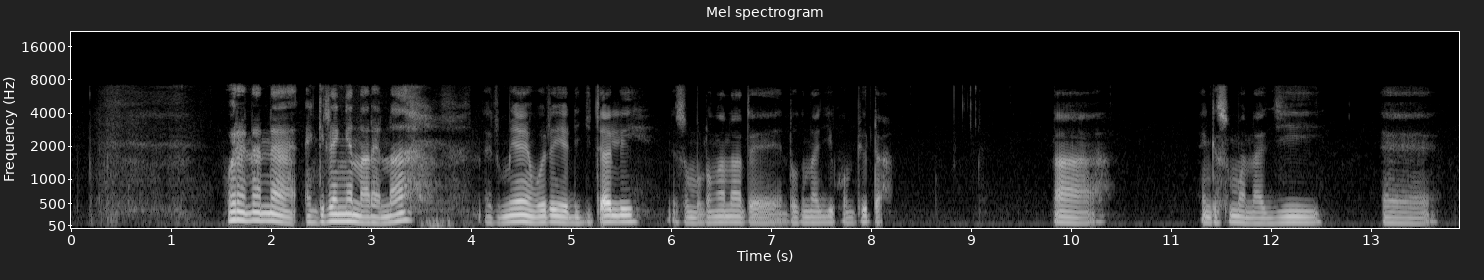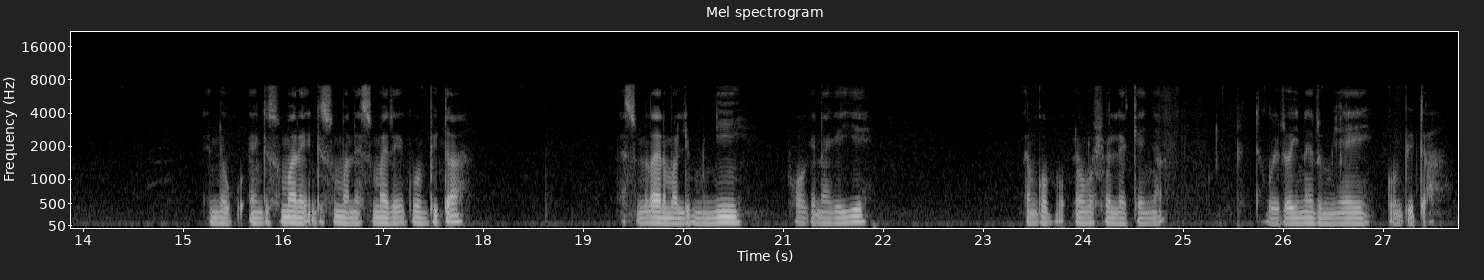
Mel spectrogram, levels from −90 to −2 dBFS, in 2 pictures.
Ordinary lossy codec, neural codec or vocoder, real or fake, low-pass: none; none; real; 7.2 kHz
